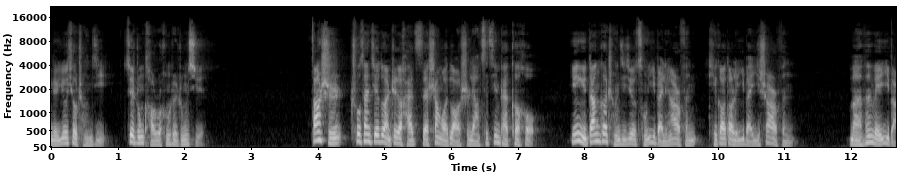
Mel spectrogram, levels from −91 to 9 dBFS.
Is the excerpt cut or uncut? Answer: cut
